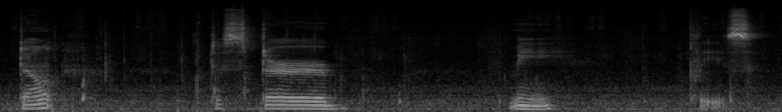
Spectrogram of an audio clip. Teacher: the stress comes on the word disturb, and the stress of disturb comes on the second syllable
